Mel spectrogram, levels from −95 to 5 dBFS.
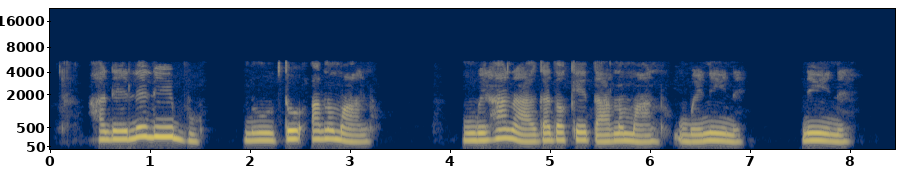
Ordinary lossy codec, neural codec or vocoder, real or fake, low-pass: none; none; real; 5.4 kHz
